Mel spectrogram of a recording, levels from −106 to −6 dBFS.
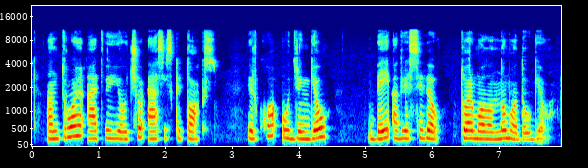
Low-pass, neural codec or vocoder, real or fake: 10.8 kHz; none; real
